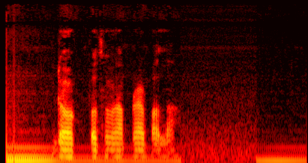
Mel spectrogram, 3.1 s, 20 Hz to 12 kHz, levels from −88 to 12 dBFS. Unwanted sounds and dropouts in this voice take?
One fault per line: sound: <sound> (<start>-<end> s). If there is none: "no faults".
no faults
